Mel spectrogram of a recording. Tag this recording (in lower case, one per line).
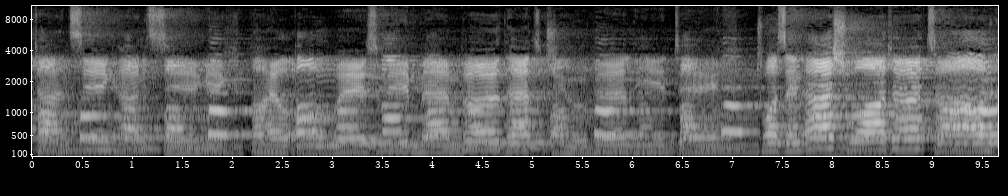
music
choir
